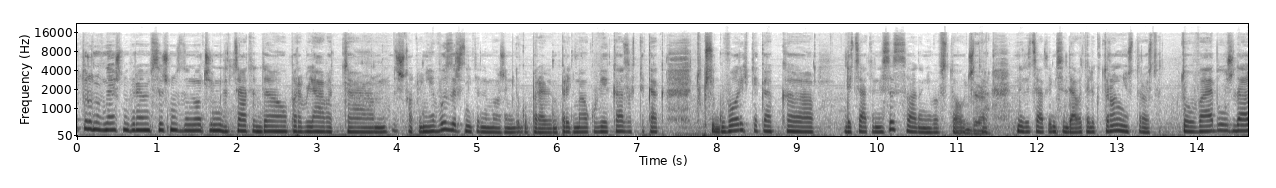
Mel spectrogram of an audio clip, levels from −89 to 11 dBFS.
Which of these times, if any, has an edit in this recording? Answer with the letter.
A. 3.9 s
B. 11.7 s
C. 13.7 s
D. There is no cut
A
